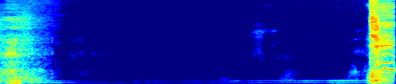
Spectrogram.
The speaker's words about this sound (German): Und wer gähnt jetzt schon?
